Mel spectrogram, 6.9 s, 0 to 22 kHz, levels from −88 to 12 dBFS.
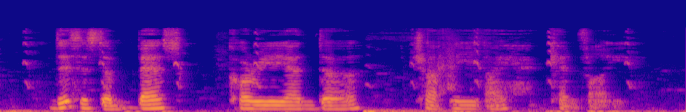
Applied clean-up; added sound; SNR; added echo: classical method WPE with log-MMSE.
